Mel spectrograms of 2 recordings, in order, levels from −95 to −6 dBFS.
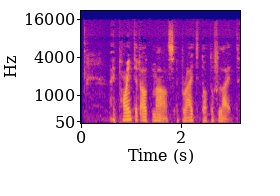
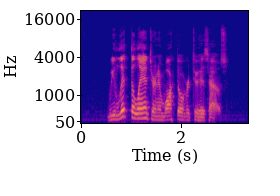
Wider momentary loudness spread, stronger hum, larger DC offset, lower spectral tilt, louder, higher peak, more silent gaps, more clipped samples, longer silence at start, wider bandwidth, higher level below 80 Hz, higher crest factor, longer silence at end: first, 16 LU vs 13 LU; neither; neither; about the same, -3 dB/octave vs -4 dB/octave; first, -23 LUFS vs -39 LUFS; first, -2 dBFS vs -20 dBFS; neither; neither; second, 0.05 s vs 0.55 s; first, 16.5 kHz vs 13 kHz; first, -52 dBFS vs -84 dBFS; about the same, 22 dB vs 20 dB; second, 0 s vs 0.45 s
